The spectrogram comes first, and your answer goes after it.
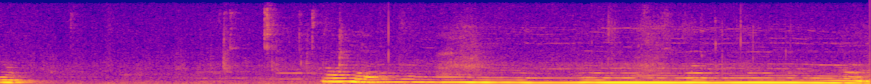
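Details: Dog indoors reacting to dogs barking on television; after a brief yelp and a quiet gap, a long, steady, tonal howl holds for about four seconds, swelling louder and gently wavering in pitch before breaking off.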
